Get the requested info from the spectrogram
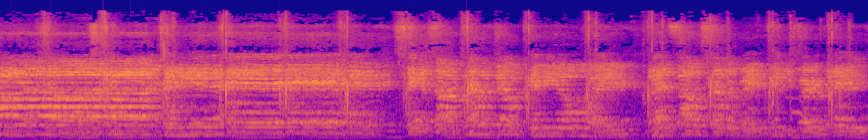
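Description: A small vocal group singing a cappella in harmony, holding sustained chords with short breaks between phrases.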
